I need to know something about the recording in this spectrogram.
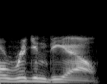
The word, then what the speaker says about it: Rigondeaux: The way his name is spelled, it looks like Rigondeaux, right? But I went to him and he said, my name is Guillermo Rigondeaux. I said, Rigondeaux. Sí, Rigondeaux. No Rigondeaux. No, Rigondeaux. Okay, thank you.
